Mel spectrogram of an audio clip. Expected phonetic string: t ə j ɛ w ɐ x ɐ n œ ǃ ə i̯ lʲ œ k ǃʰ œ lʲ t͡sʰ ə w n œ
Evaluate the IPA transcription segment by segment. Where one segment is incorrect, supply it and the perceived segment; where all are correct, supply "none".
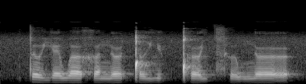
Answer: none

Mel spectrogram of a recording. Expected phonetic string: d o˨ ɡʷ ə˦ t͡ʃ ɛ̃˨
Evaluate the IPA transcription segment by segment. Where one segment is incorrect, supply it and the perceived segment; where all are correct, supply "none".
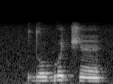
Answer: none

